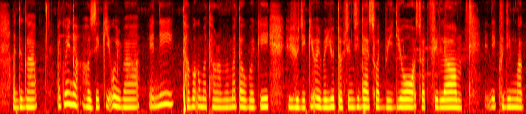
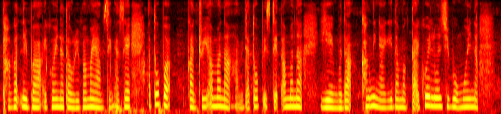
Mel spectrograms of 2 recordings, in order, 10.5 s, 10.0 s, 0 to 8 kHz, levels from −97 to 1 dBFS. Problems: none marked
